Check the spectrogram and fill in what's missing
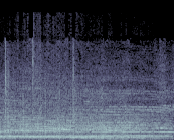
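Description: A studio audience at a comedy panel game cheers and boos at the same time, a loud, sustained roar of massed voices that holds steady for a couple of seconds before easing off.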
